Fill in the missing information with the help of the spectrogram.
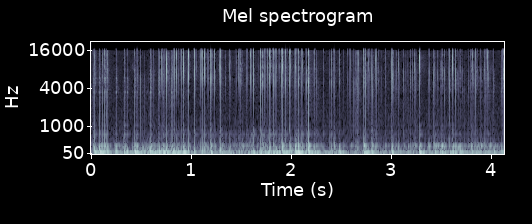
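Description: Long glittery acrylic nails scratch across a hollow metal mesh microphone grille, producing a dense run of rapid scratchy crackles over a heavy, boomy low rumble. Sharp bright clicks flicker through the steady throbbing scrape.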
